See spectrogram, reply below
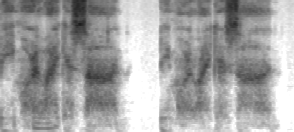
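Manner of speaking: put-on whispering. Acting out what a wife whispers in his ear at night: imitating a whisper. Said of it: "she whispers in his ear".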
